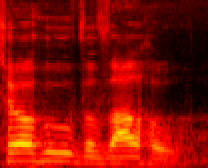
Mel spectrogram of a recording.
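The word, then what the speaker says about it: תֹהוּ וָבֹהוּ: actually this word called tohu vavahu. It's say that five times fast. Tohu vavahu. Tohu vavahu is how you say it.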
